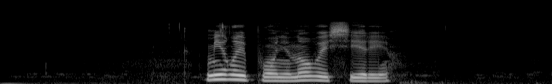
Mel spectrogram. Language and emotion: Russian, neutral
